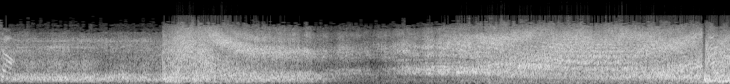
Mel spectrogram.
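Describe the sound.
Aircraft engine noise from a plane descending to land: a loud, continuous rushing roar that dips briefly midway, then swells again and holds steady to the end.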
